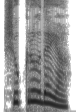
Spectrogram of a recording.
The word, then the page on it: ಶುಕ್ರೋದಯ: Kannada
